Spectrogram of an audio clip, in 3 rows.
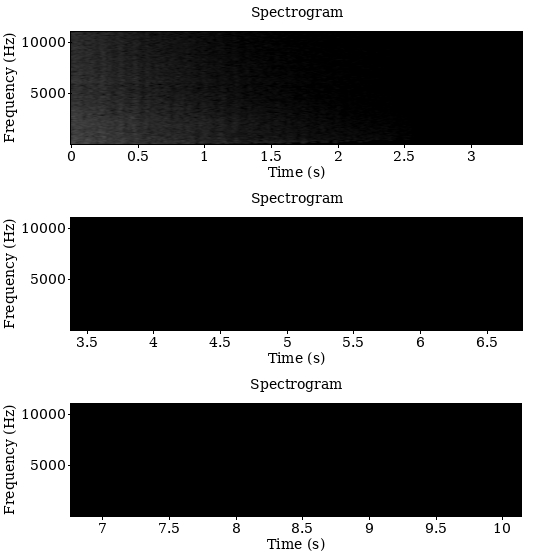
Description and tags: QV Hall dec70 diff3
Quadraverb IRs, captured from a hardware reverb from 1989.
convolution, impulse-response, IR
